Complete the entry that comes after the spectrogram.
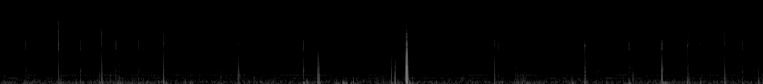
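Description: Long acrylic nails tap the small hollow metal microphone capsules, with their metal guard wings, on a Tascam DR-40 recorder. About nineteen short, dry clicks come at an uneven pace over a faint low hum, with one louder, sharper tap midway. Each tap dies away almost instantly.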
